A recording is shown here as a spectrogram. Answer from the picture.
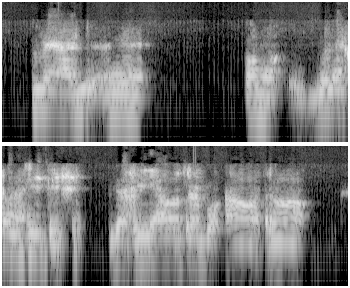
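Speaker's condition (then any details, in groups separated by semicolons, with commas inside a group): Cerebral palsy; affects movement and speech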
